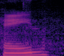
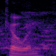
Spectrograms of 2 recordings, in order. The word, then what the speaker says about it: Cohen: P Terry P kylen Kane not Cohen it's spelled Cohen but it's pronounced Kane I learned that not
